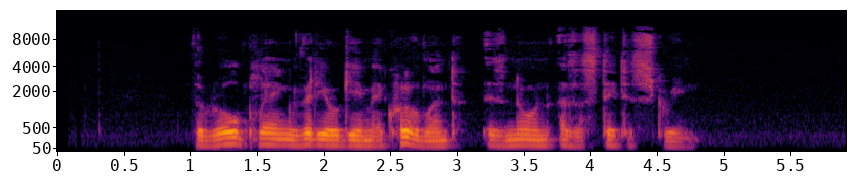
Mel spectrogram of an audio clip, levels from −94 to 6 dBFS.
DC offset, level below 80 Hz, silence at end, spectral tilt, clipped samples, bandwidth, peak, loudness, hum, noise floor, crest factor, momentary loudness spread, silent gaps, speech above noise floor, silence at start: under 0.1%; -64 dBFS; 1.2 s; -6 dB/octave; under 0.1%; 10.5 kHz; -10 dBFS; -27 LUFS; none; -73 dBFS; 20 dB; 13 LU; none; 47 dB; 1.05 s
